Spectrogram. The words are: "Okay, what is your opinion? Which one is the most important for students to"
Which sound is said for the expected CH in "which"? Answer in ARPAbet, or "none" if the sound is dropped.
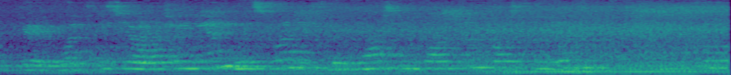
S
